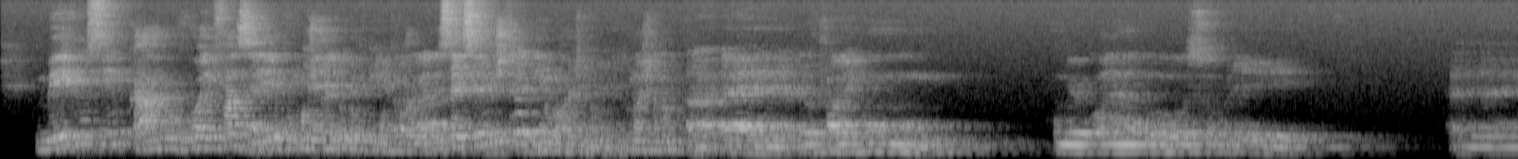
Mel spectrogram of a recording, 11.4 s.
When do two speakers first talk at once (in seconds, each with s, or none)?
1.8 s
